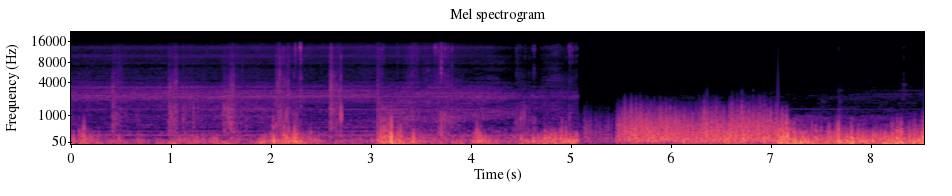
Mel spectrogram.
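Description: Handling noise from a handheld camera carried over dry gravel: irregular knocks and thumps, likely footsteps, over a hiss of wind on the microphone. The sound cuts off abruptly about five seconds in, and a steadier rushing noise follows.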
